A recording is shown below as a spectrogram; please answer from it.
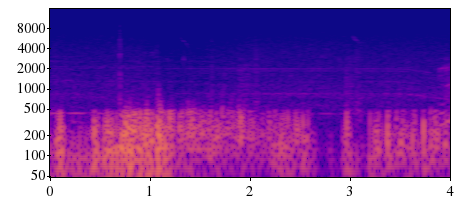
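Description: Wind buffeting the microphone in uneven gusts, with a faint steady whine from a radio-controlled B-25 bomber model flying overhead.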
